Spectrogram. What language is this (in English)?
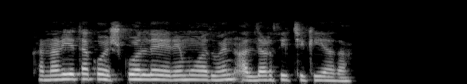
Basque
